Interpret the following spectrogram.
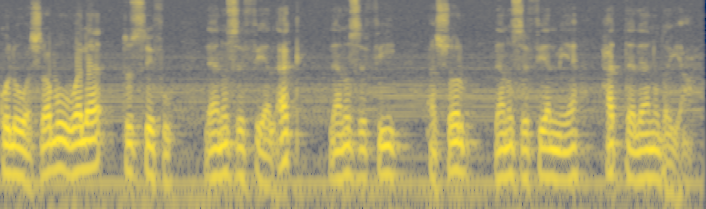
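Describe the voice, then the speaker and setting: A man's voice: lowish voice, quick pace, mellow, a little hiss or hum, low-quality recording. A male Arabic teacher with an Egyptian Arabic accent giving a recorded lesson, patiently repeating words to drill them.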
